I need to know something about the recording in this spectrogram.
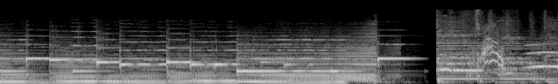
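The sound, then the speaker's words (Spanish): A short musical jingle from an advertisement for the Laika pet store app plays, then after a brief pause a single cat, Michi, meows clearly near the end, rising and falling in pitch. “En Laika encuentras de todo y de todas las marcas para tu gatito.”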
